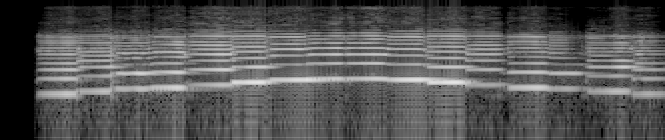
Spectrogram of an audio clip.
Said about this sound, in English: So let's hear that one octave scale with slurs of two.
